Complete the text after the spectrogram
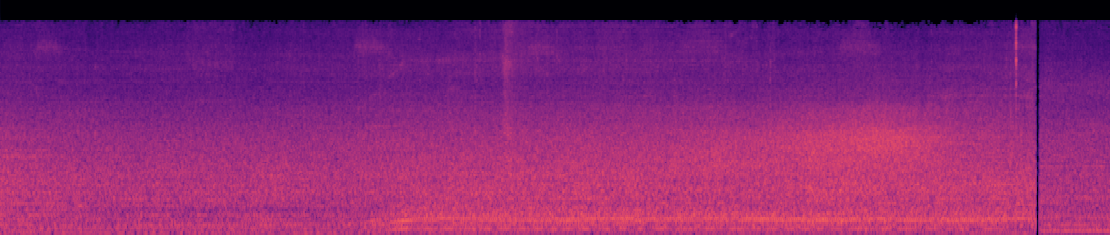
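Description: A heavy truck engine rumbles as the truck rolls slowly outdoors.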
